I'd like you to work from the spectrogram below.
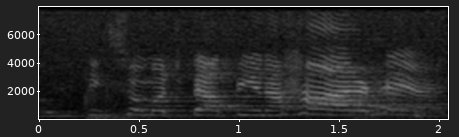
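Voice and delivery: ordinary talk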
